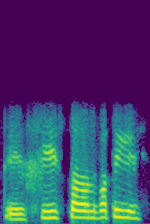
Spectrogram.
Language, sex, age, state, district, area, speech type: Punjabi, female, 18-30, Punjab, Fazilka, rural, conversation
